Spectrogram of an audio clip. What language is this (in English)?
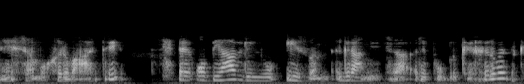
Croatian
